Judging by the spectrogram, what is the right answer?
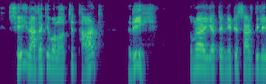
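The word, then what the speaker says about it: Reich: German third রিখ, এদের উচ্চারণটা হলো রিখ।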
